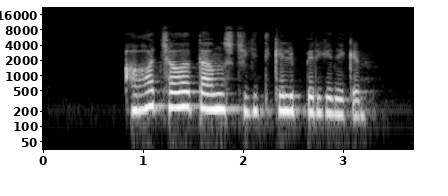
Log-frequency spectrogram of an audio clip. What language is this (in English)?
Kyrgyz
